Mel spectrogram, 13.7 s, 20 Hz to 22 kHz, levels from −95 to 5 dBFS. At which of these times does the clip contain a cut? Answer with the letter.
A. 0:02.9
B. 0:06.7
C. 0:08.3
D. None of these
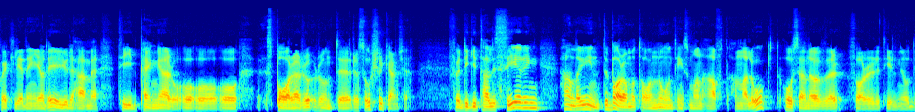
B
